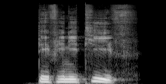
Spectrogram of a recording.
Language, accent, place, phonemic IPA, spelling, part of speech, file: German, Germany, Berlin, /definiˈtiːf/, definitiv, adjective, De-definitiv.ogg
- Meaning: 1. definitive, conclusive, decisive 2. definite, certain, undoubtable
